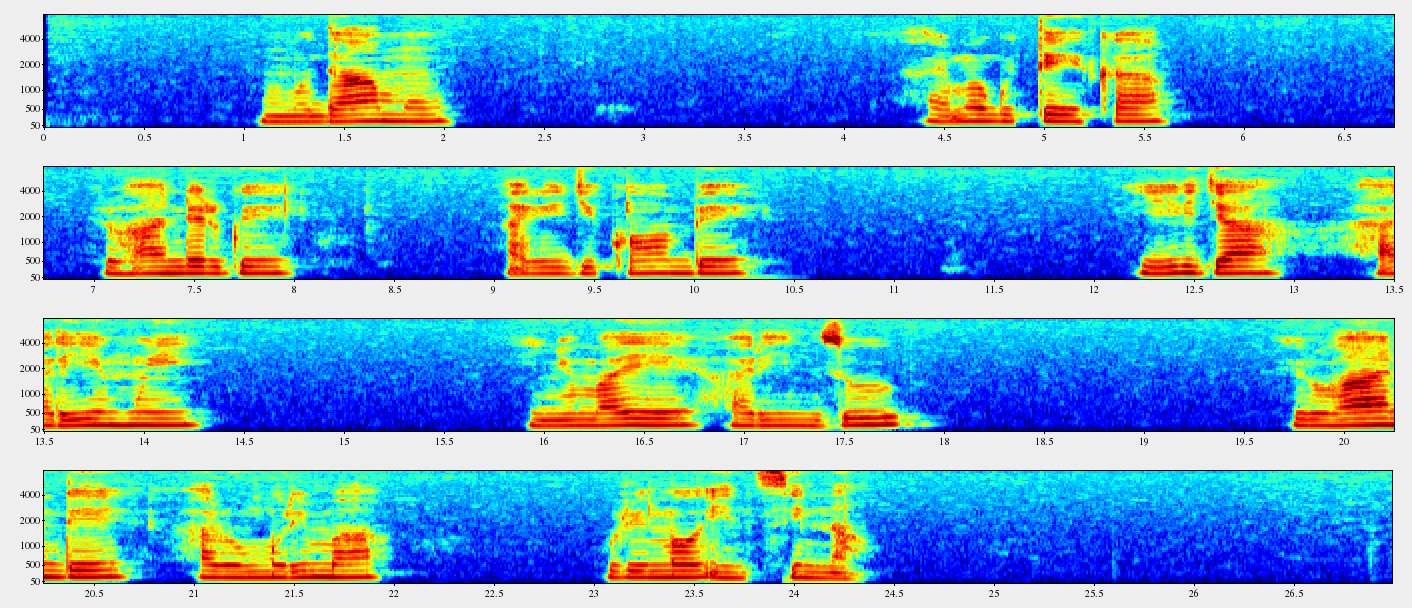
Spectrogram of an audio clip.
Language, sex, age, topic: Kinyarwanda, female, 25-35, health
